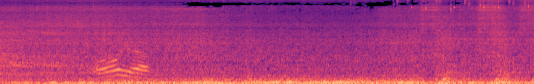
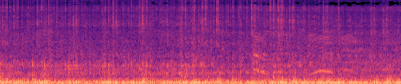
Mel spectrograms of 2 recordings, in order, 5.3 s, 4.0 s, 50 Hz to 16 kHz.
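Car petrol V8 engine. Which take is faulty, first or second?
second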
